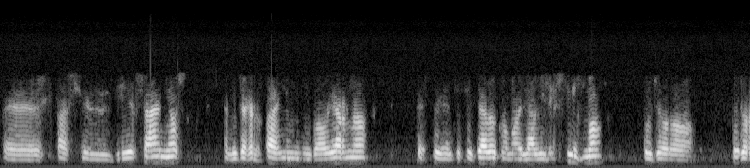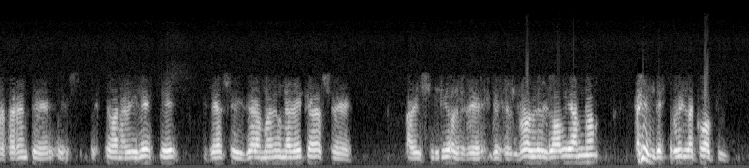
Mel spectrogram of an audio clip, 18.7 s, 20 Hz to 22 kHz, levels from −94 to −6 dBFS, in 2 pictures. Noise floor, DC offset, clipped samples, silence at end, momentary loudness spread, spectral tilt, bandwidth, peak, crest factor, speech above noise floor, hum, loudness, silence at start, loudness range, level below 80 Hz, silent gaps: -62 dBFS; under 0.1%; under 0.1%; 0.3 s; 13 LU; -8 dB/octave; 3.7 kHz; -2 dBFS; 16 dB; 45 dB; none; -19 LUFS; 0.05 s; 6 LU; -68 dBFS; none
